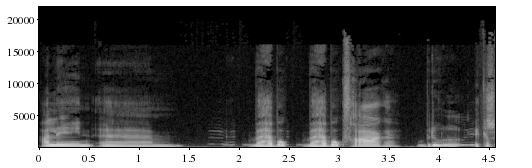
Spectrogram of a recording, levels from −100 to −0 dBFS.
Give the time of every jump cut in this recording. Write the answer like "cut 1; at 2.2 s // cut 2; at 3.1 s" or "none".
cut 1; at 2.5 s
